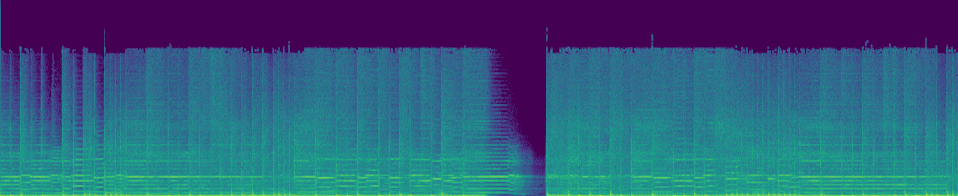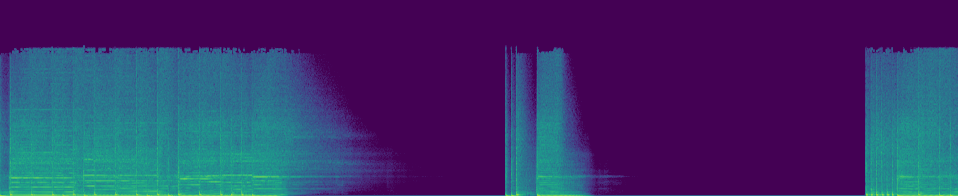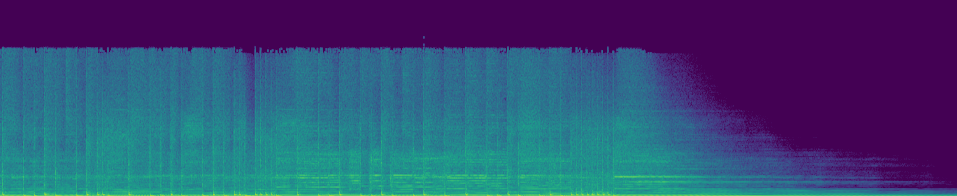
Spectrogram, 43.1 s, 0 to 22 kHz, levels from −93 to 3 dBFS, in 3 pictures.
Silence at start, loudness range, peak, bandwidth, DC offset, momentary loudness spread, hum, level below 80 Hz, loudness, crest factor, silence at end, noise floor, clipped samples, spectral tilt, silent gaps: 0 s; 8 LU; -6 dBFS; 17 kHz; under 0.1%; 9 LU; none; -24 dBFS; -20 LUFS; 14 dB; 0 s; under -90 dBFS; under 0.1%; -4.5 dB/octave; none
